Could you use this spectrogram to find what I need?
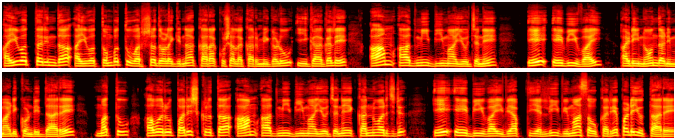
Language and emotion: Kannada, neutral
